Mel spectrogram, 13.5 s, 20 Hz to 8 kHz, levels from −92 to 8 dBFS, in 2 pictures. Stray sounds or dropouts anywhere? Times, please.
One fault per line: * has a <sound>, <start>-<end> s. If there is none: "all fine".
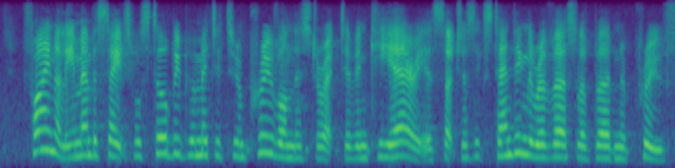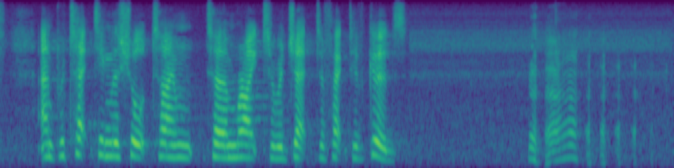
* has a laugh, 12.0-13.5 s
